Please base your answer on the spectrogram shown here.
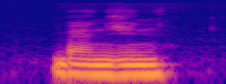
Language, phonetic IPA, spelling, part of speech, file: Polish, [ˈbɛ̃ɲd͡ʑĩn], Będzin, proper noun, LL-Q809 (pol)-Będzin.wav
